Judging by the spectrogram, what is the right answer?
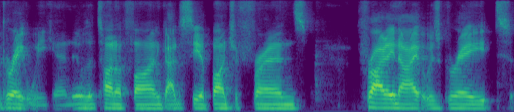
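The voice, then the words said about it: Tired, worn-out voice. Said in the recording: “I'm definitely very tired. I'm for sure you can hear it in my voice a little bit.”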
